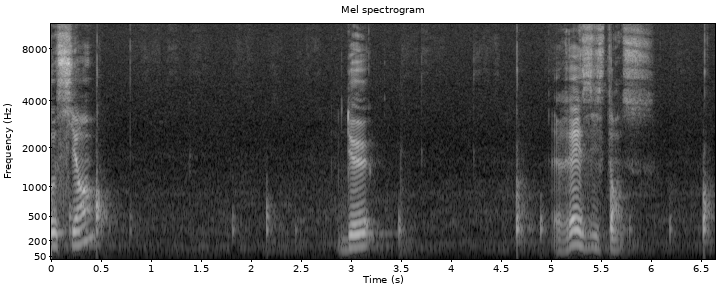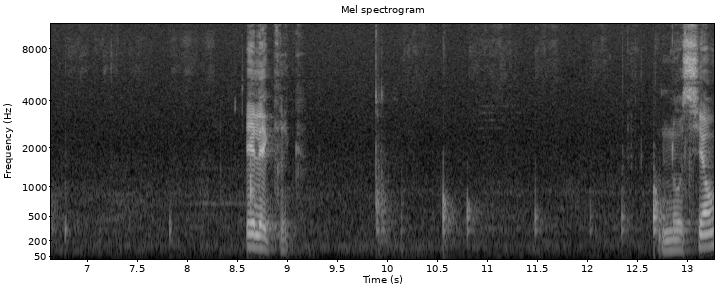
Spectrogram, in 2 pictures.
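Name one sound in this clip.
A marker squeaks and taps against a whiteboard in short strokes.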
